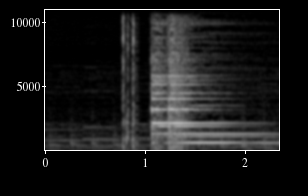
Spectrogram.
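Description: Subscribe-button sound effect: a quick double click, then a bright bell ding that rings out and slowly fades.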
